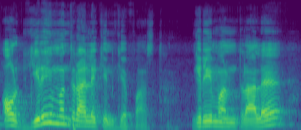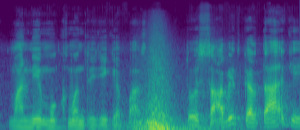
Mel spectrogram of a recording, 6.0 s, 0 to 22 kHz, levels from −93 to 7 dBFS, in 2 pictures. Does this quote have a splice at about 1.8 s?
no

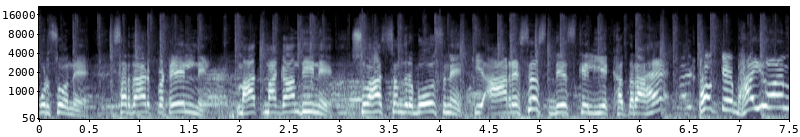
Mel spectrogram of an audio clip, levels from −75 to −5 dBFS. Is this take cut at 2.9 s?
no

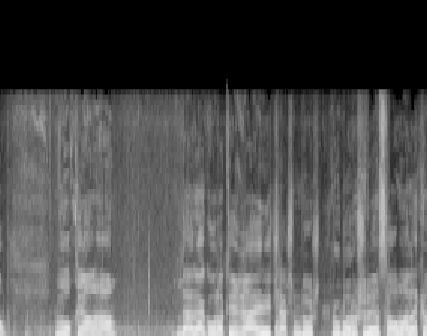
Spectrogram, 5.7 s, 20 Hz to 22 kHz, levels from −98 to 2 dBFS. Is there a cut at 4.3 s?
yes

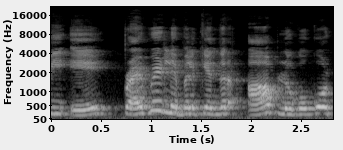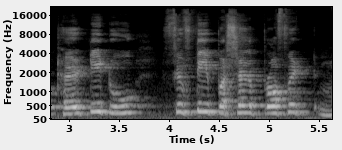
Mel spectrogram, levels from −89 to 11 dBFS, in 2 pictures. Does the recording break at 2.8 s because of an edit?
no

